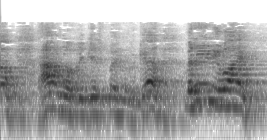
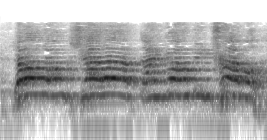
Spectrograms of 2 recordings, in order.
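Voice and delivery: hollered threat; 10 semitones higher, 8 dB louder than usual. Retold or imitated. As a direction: holler it down like an angry neighbour. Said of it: "he hollered out there one day".

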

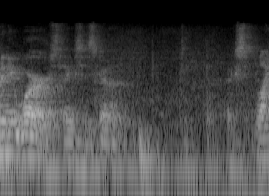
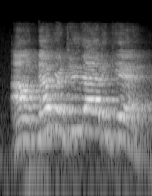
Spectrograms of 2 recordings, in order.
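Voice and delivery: much higher and louder, a hammed-up vow; loud mock promise; 19 dB louder than usual. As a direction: belt out the father's empty promise, much higher. Quoting father's promise.

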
